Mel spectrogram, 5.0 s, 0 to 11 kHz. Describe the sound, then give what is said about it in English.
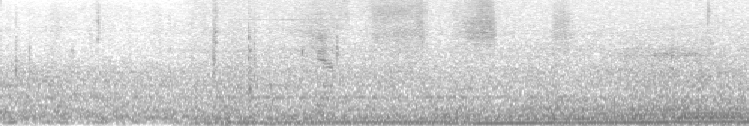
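A car drives around Texas south of Houston, giving a steady low engine and road rumble that grows slightly heavier partway through and then holds even to the end. “It's toward the end of 2021, and we're driving around Texas together.”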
